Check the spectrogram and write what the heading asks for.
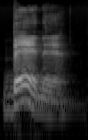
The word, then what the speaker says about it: bene: E quindi qual è la pronuncia corretta? Beh, se tu vai su questo manuale, su questo dizionario, vedrai che la pronuncia corretta è aperta. Bene.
